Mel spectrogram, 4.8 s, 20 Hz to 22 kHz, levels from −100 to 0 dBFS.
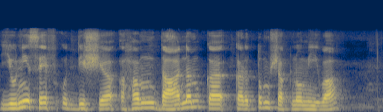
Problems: none marked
